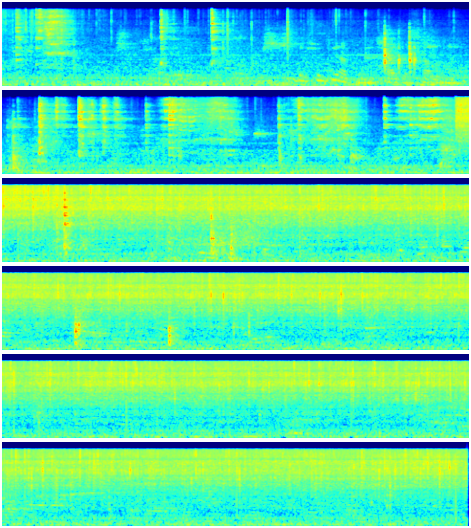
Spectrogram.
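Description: Steel spatulas scraping and tapping on a teppanyaki iron griddle. About nine seconds in, a loud steady sizzle starts as meat fries on the hot plate, with a few spatula clicks over it.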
